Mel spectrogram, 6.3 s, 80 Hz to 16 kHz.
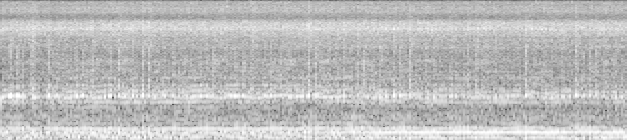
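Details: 1970 Polaris Mustang snowmobile two-stroke, first start after about 10 years sitting: fast, steady buzz holding a raised, even speed without settling; idle set too high, with a slight fuel seep at a T fitting off the fuel pump.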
